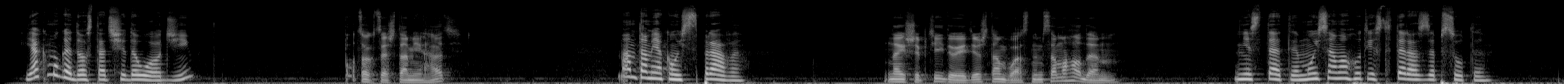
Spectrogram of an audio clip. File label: conversation; lektorek; firstyear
